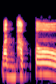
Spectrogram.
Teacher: ದ ವ್ಯಂಜನ ಇರೋದ್ರಿಂದ ದ ಕ್ಕೆ ಬತ್ತು ಬಂದಾಗೆ ಓದಬೇಕು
